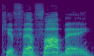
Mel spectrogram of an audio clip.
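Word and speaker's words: kayfabe: That is pronounced kifefabe.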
